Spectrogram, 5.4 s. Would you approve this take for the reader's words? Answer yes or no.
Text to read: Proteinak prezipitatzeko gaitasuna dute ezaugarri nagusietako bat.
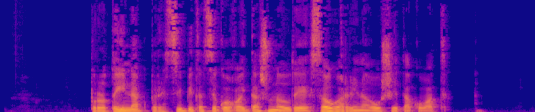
yes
